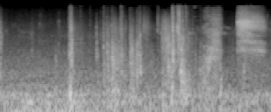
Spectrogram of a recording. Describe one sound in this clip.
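A man knocks on a wooden board.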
